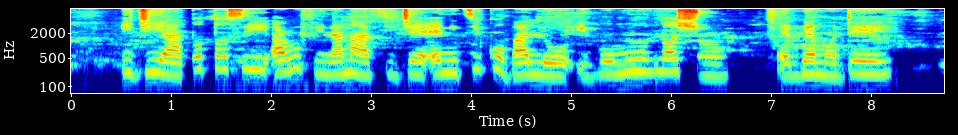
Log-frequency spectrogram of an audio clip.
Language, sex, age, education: Yoruba, female, 30-45, tertiary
